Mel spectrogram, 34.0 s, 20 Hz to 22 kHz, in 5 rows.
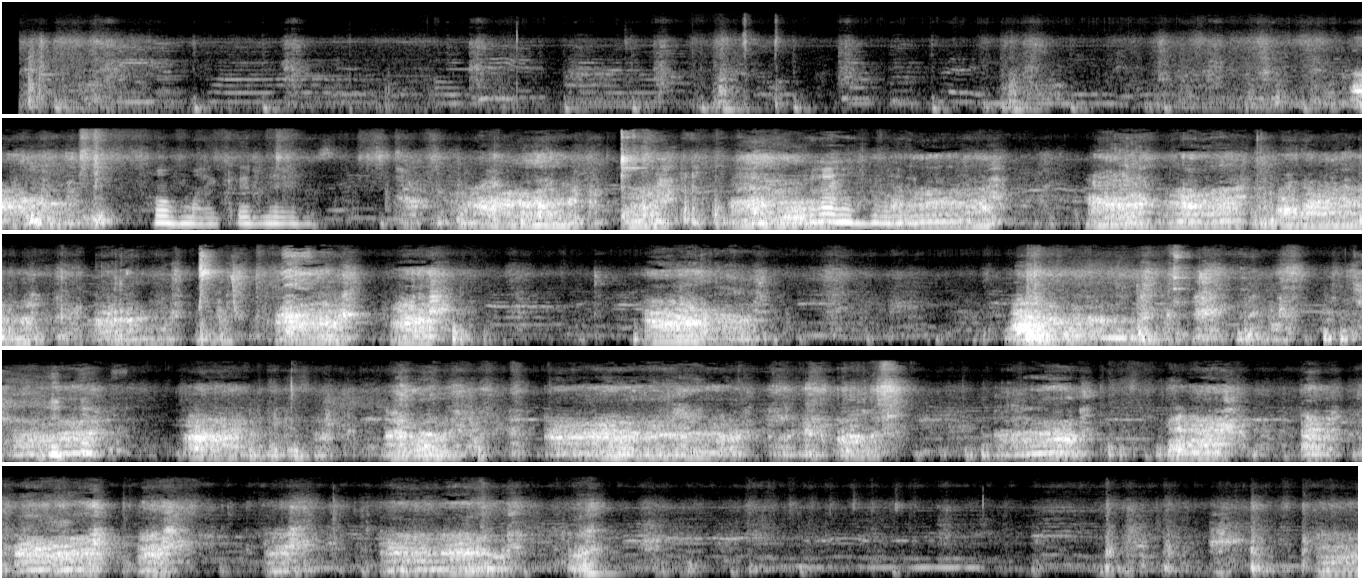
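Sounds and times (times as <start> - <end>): dogs growling and barking: 6.2 - 7.4, 8.7 - 16.1, 16.8 - 17.6, 18.6 - 30.7, 32.7 - 33.9.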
